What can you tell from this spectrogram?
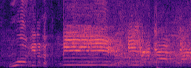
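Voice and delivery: imitating a car horn at a pedestrian; mock car horn. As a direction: beep beep, high and loud like a horn. Mimicking angry car horn at pedestrian.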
